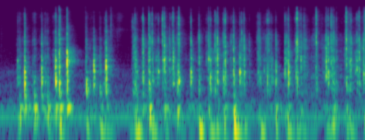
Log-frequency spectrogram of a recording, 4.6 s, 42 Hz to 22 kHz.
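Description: Fingertips type on a compact Ajazz 308I keyboard with round, typewriter-style plastic keycaps resting on a wooden desk. There's a quick run of short, bright clacks with very little ring, a brief pause just past one second, then steady typing over a faint low hum.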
